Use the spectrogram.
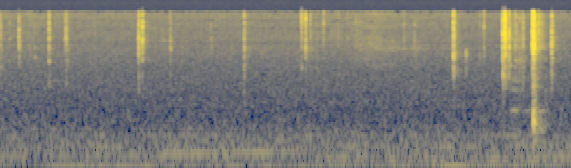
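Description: A box-cutter blade shaves a solid rectangular DURU soap bar with a red metallic coating, held in the hand, exposing the white soap underneath. Faint, bright scratchy ticks sound over a low steady hum, then two sharp crisp cuts near the end. Each cut snaps off almost instantly with no ring.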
